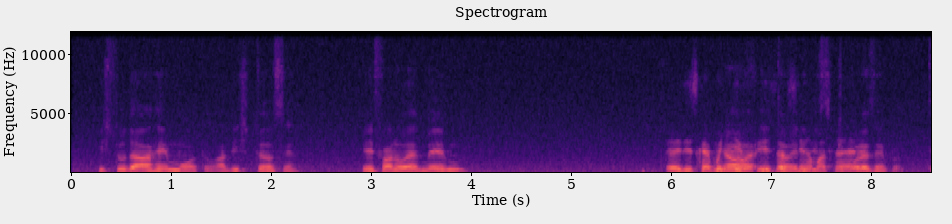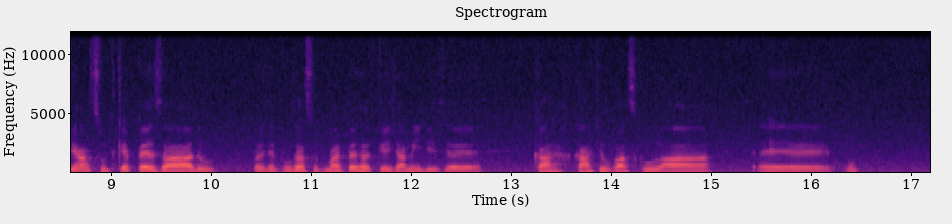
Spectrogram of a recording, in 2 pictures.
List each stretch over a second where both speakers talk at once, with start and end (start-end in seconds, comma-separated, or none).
6.4-8.0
